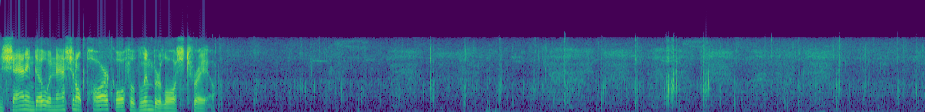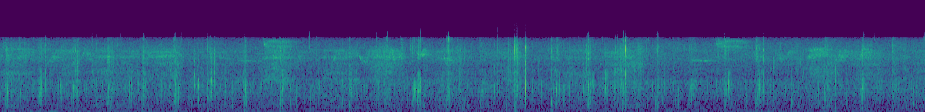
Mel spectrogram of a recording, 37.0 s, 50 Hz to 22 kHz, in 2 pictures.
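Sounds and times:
footsteps crunching on dirt trail: 0.0 - 37.0.

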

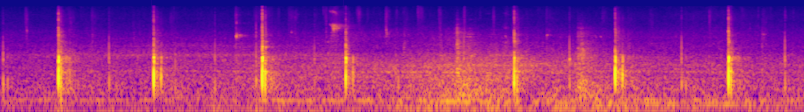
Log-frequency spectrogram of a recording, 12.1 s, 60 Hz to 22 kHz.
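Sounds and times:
racket hitting ball: 0.8 - 1.2, 2.2 - 2.6, 3.5 - 4.2, 4.9 - 5.4, 6.8 - 9.6, 10.2 - 11.9
tennis ball knocks: 0.8 - 1.2, 2.2 - 2.6, 3.2 - 4.2, 7.6 - 7.9, 8.5 - 9.5, 10.2 - 11.2.

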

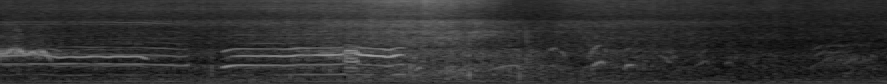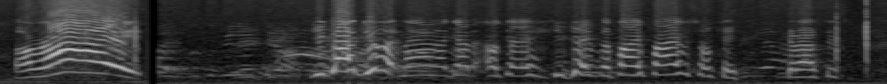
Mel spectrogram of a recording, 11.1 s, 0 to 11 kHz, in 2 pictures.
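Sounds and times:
people yelling long calls: 0.0 - 2.7
brief hiss: 0.0 - 5.0.

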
